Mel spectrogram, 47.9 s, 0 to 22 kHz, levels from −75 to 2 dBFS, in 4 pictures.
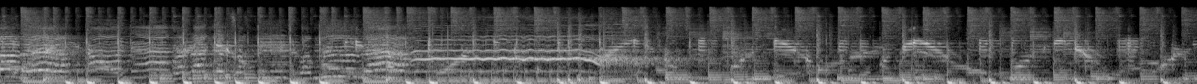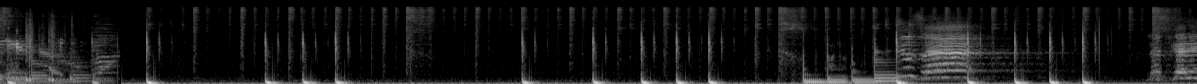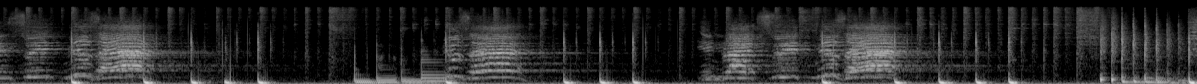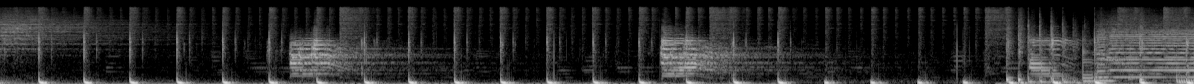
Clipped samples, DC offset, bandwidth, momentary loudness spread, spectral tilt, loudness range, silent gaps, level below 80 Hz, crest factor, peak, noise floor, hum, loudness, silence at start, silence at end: under 0.1%; 0.8%; 15.5 kHz; 14 LU; -4.5 dB/octave; 11 LU; none; -24 dBFS; 18 dB; -4 dBFS; -49 dBFS; none; -22 LUFS; 0 s; 0 s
